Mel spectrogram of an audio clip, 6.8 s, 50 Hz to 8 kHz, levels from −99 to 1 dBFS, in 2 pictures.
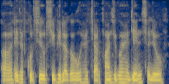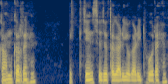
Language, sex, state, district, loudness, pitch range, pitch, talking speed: Hindi, male, Chhattisgarh, Sarguja, -16 LUFS, 105-120 Hz, 110 Hz, 230 wpm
